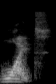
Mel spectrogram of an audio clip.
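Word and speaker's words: Wight: of England called the Isle of white but it's not but it's spelled wi ght and some of your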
